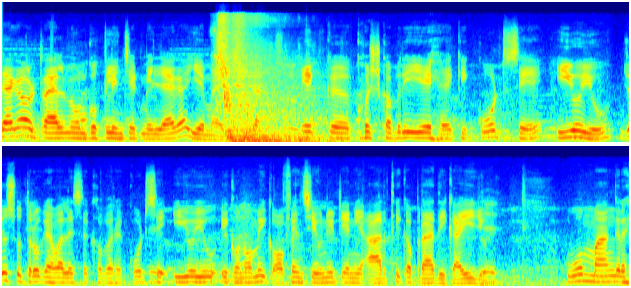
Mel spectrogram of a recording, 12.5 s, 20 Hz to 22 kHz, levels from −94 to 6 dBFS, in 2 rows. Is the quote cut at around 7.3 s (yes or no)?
no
